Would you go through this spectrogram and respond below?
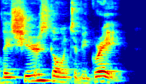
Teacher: Então this com year, a junção dessas duas palavras surgiu daí o som de X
